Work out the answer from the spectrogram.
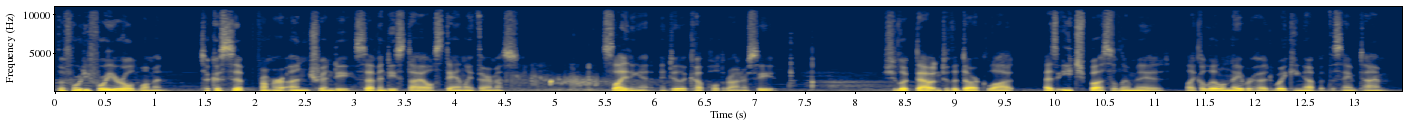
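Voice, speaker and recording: A brisk, low-voiced American man in his thirties reads a scripted comedic story as a podcast host, accompanied by faint background music.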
